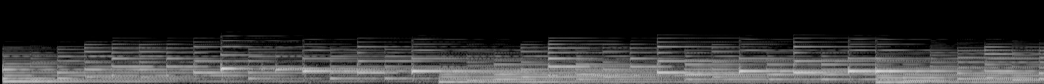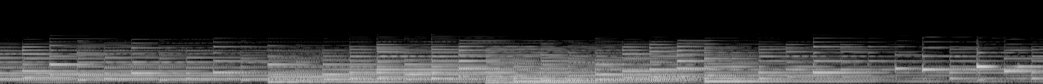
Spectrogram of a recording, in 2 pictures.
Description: Piano Theme

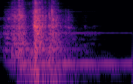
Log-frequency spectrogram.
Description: clank

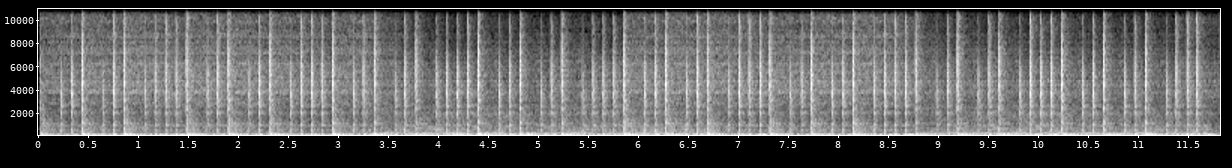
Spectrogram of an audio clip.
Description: fast background

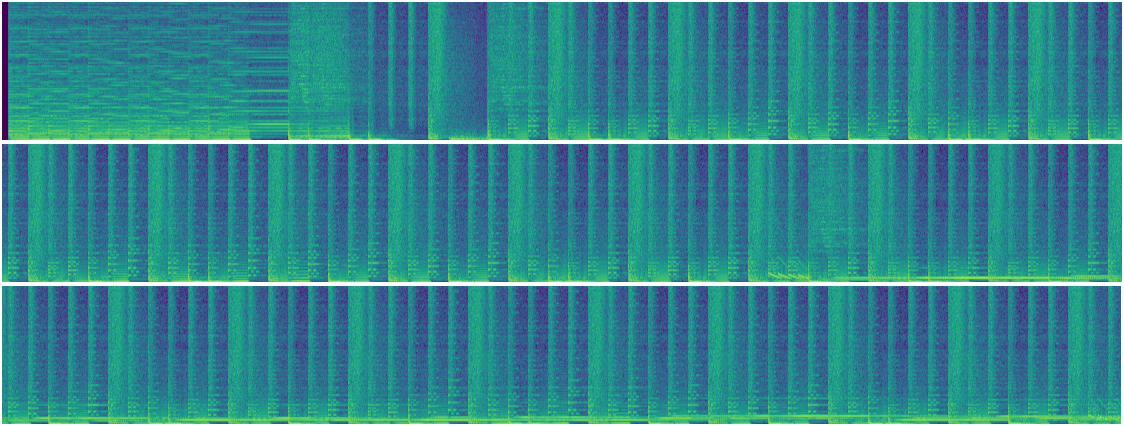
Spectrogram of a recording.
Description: Achievment Unlocked

